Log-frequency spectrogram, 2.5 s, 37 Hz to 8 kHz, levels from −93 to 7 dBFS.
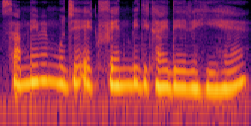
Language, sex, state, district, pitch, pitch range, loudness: Hindi, female, Arunachal Pradesh, Papum Pare, 220 Hz, 200-235 Hz, -14 LUFS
